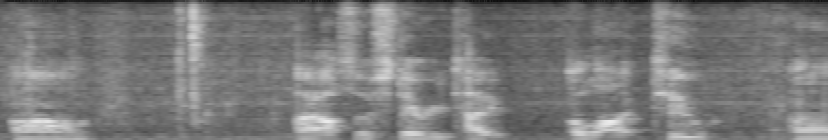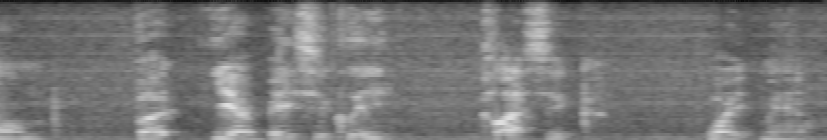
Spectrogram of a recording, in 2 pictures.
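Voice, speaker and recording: A man's voice: mid-range voice, steady tone, slow pace, long pauses, far from the mic, background noise. A man of twenty-one answering interview questions in a jokey, playful way.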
